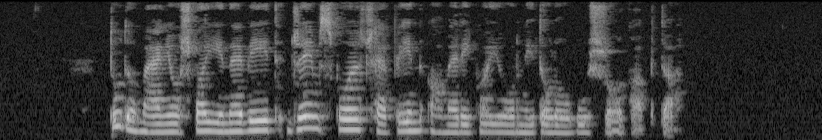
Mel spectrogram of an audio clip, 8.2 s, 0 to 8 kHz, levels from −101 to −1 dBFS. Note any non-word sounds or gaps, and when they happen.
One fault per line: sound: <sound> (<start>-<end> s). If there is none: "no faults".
no faults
